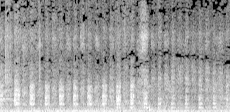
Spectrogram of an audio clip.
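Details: Belgian Malinois during training, panting rapidly in steady rhythmic breaths, about two to three per second, each a short breathy puff, with a low steady hum underneath.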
